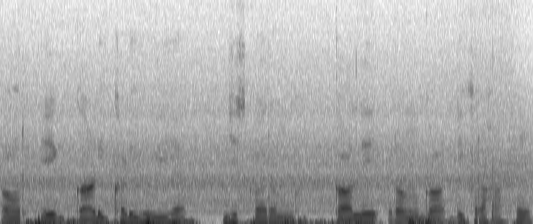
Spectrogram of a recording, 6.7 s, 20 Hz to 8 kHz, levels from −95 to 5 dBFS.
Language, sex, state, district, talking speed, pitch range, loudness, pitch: Hindi, male, Chhattisgarh, Raipur, 125 wpm, 120-140 Hz, -21 LUFS, 135 Hz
